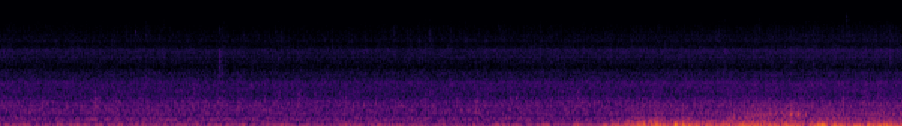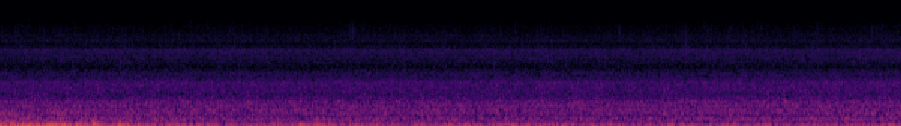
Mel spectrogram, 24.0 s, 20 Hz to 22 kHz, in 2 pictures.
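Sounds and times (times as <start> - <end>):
heavy rain: 8.0 - 16.9
rolling thunder: 8.2 - 14.1.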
